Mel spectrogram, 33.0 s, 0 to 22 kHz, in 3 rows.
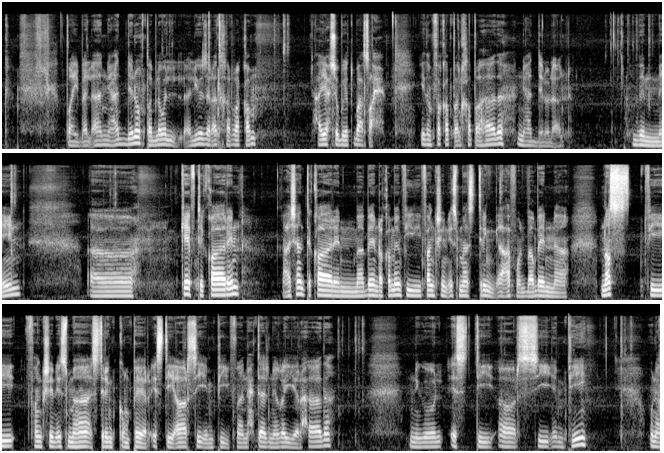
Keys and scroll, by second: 2.7-4.6 typing, 9.8-11.1 typing, 11.1 Return, 12.8 shift+g, 13.6 Up, 13.8 Up, 13.9 Up, 14.0 Up, 14.1-15.2 typing, 16.7 Right, 16.8 typing, 26.9-27.8 typing, 29.4-32.9 typing.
